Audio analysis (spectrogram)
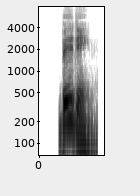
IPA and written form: bˈɪdɪŋ (bidding)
